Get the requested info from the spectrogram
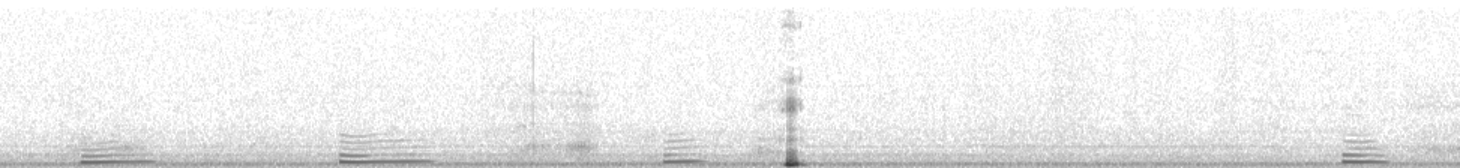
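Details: Carter, a pet sleeping indoors, makes little squeaky snoring sounds: short, nasal, whistled tones with a slight upward lift, about half a second each, returning every one to two seconds, with one sharp click midway through.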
